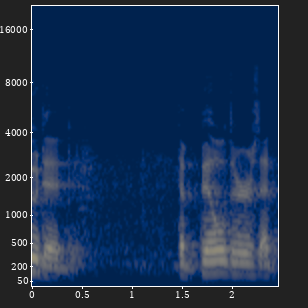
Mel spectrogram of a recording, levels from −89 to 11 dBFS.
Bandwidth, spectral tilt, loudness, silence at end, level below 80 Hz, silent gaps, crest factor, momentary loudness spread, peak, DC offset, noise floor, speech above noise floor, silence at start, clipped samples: 9.4 kHz; -6.5 dB/octave; -41 LUFS; 0 s; under -90 dBFS; none; 16 dB; 14 LU; -26 dBFS; under 0.1%; -74 dBFS; 33 dB; 0 s; under 0.1%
